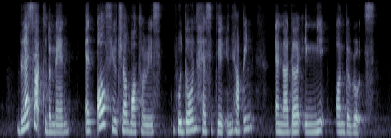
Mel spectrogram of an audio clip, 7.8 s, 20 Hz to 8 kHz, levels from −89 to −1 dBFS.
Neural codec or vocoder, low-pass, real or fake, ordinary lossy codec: codec, 32 kHz, 1.9 kbps, SNAC; 7.2 kHz; fake; none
